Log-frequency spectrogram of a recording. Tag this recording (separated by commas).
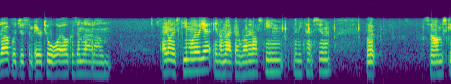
Speech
